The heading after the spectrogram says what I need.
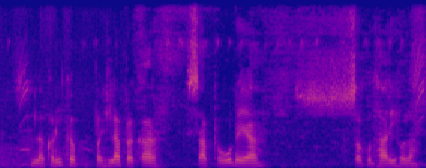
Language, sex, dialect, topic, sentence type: Bhojpuri, male, Western, agriculture, statement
